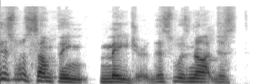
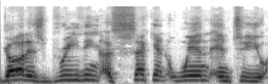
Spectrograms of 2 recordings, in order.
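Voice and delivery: higher preaching voice with punched phrases; impassioned preaching; 5 semitones higher than usual. Acted. Preacher urging listeners not to give up, impassioned.

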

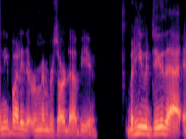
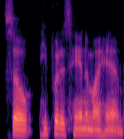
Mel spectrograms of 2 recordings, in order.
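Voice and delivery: usual speaking voice

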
